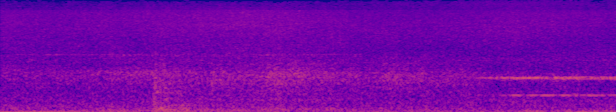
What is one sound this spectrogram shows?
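Waves lap and wash steadily around a sinking ship.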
